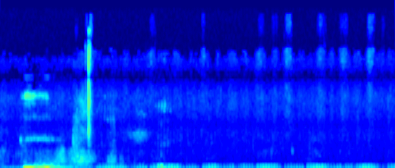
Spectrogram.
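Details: Ten-month-old male British Shorthair cat kept indoors and put on a diet, touchy around food; a short rising-falling meow opens, followed by steady low rumbling purring pulsing throughout.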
